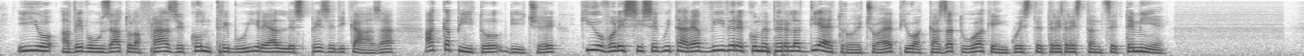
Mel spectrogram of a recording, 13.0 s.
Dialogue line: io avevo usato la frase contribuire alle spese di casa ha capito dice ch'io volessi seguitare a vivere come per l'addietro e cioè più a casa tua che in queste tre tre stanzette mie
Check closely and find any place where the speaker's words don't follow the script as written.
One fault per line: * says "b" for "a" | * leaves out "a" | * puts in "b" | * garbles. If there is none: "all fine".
all fine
